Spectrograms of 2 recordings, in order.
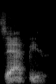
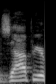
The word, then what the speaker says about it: Zapier: stage of how familiar are you with with zappier and that that's the first thing is is how do you pronounce the word uh zapier I always heard zappier makes you happier zapier makes you crazier right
